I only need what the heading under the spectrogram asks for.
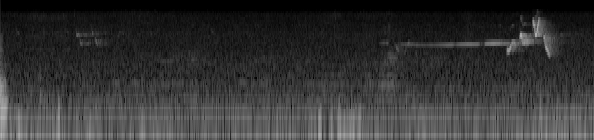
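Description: Outdoors on a mountain, a Japanese bush warbler gives one song: a long, slowly rising whistle followed by a quick bright flourish, over a low background rumble with no talking.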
